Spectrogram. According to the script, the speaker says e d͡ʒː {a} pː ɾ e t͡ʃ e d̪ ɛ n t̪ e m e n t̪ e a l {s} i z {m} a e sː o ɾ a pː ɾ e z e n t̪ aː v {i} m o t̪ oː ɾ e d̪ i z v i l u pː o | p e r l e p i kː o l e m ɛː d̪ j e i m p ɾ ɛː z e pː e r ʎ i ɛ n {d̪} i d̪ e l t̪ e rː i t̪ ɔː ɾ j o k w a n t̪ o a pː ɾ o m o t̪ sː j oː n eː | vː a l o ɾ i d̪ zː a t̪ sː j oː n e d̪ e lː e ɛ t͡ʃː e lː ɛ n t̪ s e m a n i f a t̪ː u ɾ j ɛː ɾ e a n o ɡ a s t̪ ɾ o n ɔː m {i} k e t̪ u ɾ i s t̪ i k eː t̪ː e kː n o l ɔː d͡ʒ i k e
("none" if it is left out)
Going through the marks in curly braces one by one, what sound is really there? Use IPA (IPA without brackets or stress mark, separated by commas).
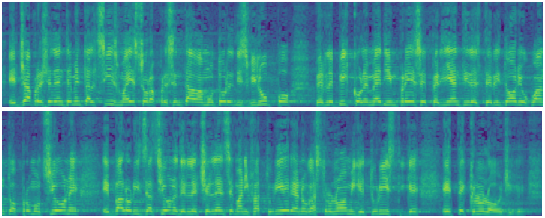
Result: a, s, m, a, t̪, i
